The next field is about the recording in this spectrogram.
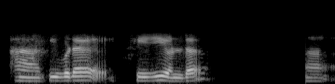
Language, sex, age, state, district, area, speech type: Malayalam, female, 45-60, Kerala, Pathanamthitta, rural, conversation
